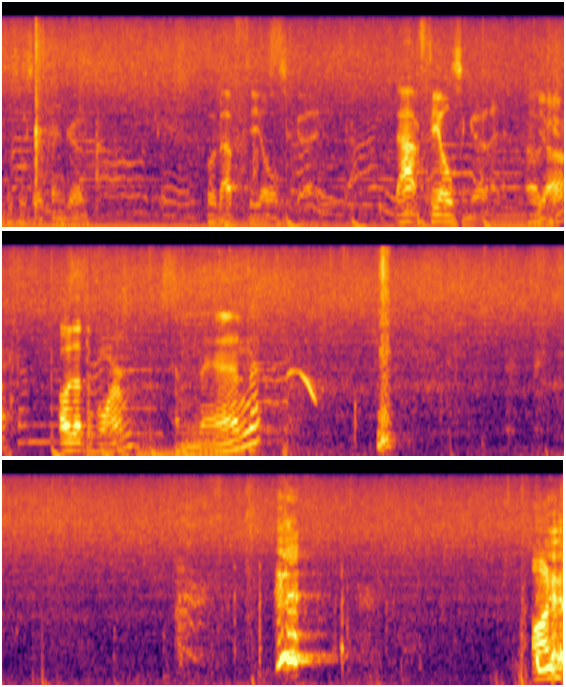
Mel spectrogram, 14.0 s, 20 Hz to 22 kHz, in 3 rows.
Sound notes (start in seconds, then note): 7.0 whistle; 8.0 snorts; 10.9 laughing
